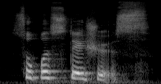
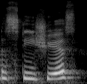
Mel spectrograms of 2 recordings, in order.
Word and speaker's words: superstitious: So superstitious, superstitious. Okay, not stitious, superstitious.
